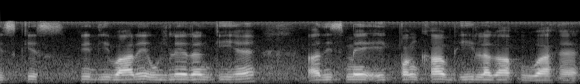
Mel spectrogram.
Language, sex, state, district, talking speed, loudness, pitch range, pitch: Hindi, male, Uttar Pradesh, Lalitpur, 135 wpm, -18 LUFS, 110-120 Hz, 115 Hz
